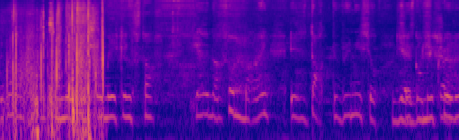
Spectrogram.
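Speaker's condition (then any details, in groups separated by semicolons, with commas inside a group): No condition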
